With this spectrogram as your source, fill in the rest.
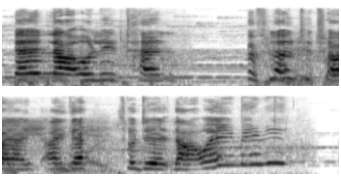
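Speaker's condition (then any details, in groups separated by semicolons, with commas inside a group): Cerebral palsy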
